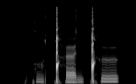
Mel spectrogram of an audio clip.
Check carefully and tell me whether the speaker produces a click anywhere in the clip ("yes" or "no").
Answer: yes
